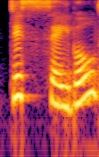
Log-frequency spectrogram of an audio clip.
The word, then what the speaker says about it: disabled: Disabled is with S as well, so you can't say disappointed, disappear or disabled.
